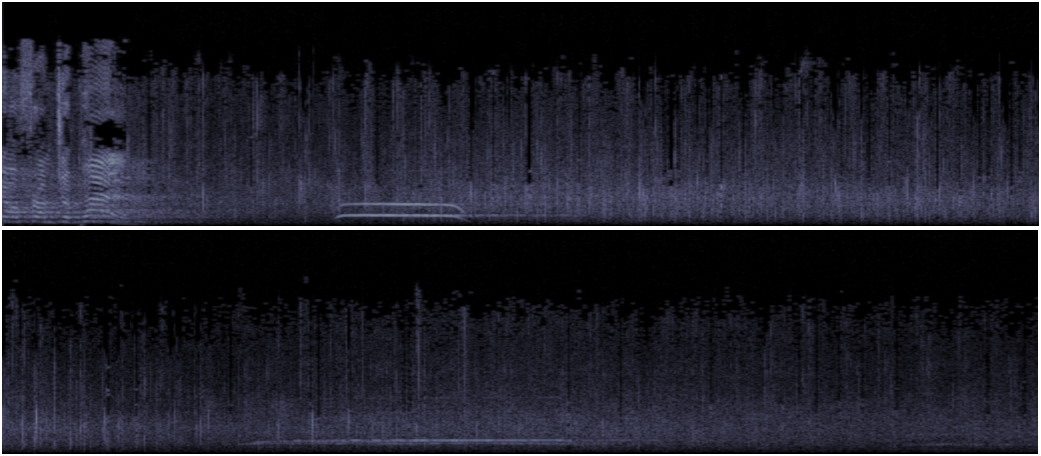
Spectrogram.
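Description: A large crowd applauds and cheers in a big echoing arena.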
